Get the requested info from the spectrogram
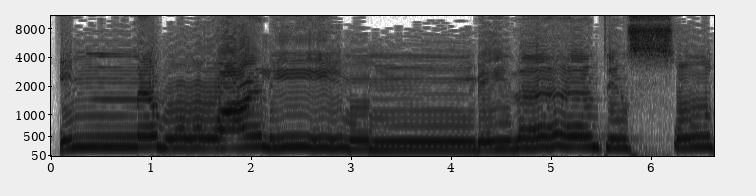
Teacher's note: را سے پہلے واو ساکن اور اس سے پہلے پیش ہے, آپ نے را کو پر کرنا ہے جب سٹاپ کریں گے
